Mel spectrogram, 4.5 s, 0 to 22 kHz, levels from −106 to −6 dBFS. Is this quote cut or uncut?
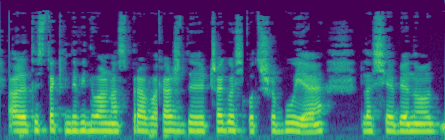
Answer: cut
